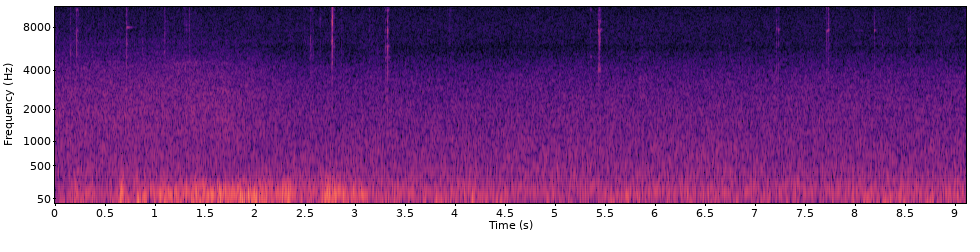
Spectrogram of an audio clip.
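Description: Wind buffeting the microphone: a steady rushing noise with a stronger gust in the first few seconds, and a few faint clicks of carabiners and climbing hardware.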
